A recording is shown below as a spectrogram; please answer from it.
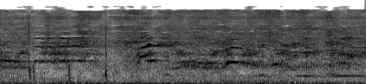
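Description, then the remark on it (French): Three sharp knocks on a door, then a long, wavering scream rises over a steady low rumble, with other shouting voices mixed in. “Sauf que il y a d'autres vidéos où on entend quelqu'un qui frappe à la porte, qui hurle et tout, et tu ouvres la porte, il y a personne.”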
